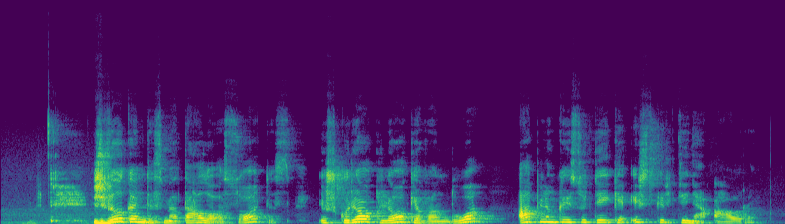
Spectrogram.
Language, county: Lithuanian, Utena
